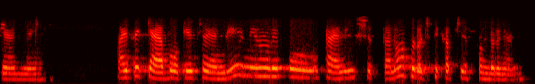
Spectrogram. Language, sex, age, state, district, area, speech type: Telugu, female, 18-30, Andhra Pradesh, Konaseema, urban, conversation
